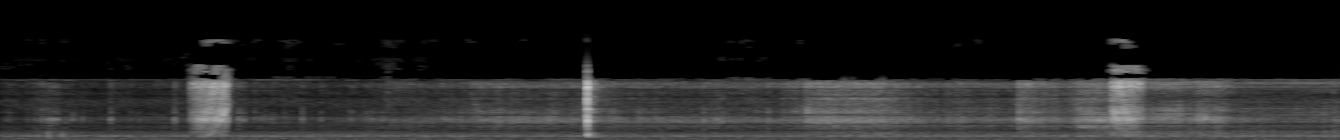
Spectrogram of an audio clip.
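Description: A tablet game gives short clicking and buzzing effects as switches are flipped.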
